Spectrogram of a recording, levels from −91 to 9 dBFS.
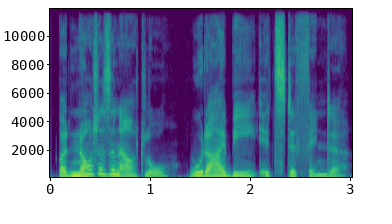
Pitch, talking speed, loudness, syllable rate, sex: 200 Hz, 200 wpm, -16 LUFS, 4.9 syllables/s, female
